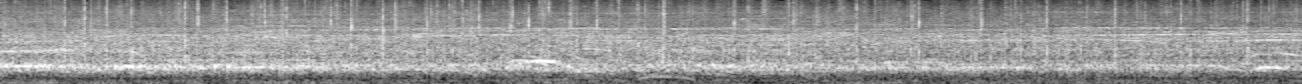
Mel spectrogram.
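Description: Large arena crowd applauding and cheering after a song ends, a steady wash of clapping with scattered whoops and shouts.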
